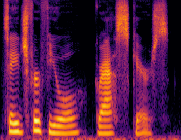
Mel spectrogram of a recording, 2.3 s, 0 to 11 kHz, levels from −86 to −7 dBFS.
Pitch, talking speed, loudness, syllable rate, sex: 180 Hz, 130 wpm, -19 LUFS, 3.0 syllables/s, female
